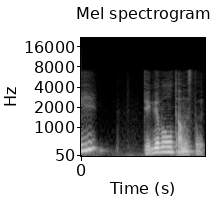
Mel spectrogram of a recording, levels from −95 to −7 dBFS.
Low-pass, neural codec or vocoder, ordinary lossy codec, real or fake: 7.2 kHz; codec, 16 kHz, 0.5 kbps, FunCodec, trained on Chinese and English, 25 frames a second; MP3, 48 kbps; fake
